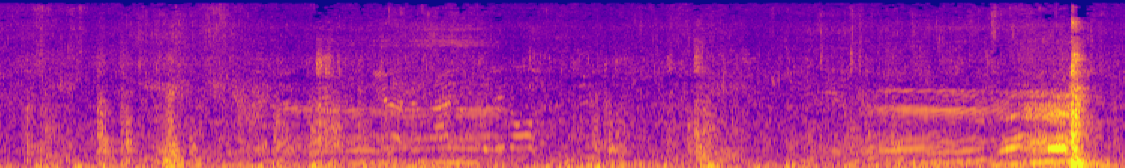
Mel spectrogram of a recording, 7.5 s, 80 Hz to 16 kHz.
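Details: Hereford cattle, eleven cows with calves, landing on Skarø on 13 April 2016 after sailing from Tåsinge to graze there all summer; drawn-out, low harmonic moos near the middle and again toward the end, with people talking and a sharp knock.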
